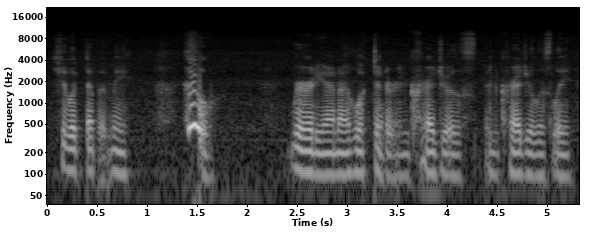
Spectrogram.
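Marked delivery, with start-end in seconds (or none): 1.4-1.7 very high, loud, startled squeak; baffled who. A narrator's reading. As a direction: ask in total surprise. Pinkie baffled by the question.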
